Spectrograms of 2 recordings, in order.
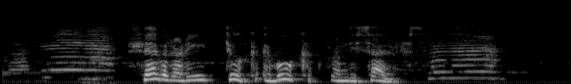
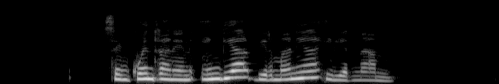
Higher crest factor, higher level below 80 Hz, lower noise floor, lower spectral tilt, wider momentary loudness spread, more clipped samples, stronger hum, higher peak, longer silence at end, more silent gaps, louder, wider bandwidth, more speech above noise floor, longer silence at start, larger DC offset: about the same, 18 dB vs 16 dB; first, -66 dBFS vs -76 dBFS; second, -69 dBFS vs -81 dBFS; about the same, -8 dB/octave vs -8.5 dB/octave; first, 19 LU vs 15 LU; neither; first, 50 Hz at -55 dBFS vs none; second, -12 dBFS vs -6 dBFS; second, 0.75 s vs 1.1 s; neither; second, -30 LUFS vs -19 LUFS; second, 7.2 kHz vs 9.4 kHz; second, 40 dB vs 63 dB; second, 0.1 s vs 1.15 s; neither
